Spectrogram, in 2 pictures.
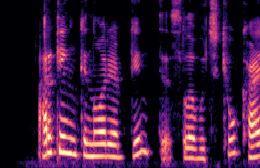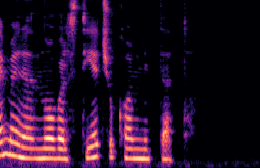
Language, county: Lithuanian, Vilnius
